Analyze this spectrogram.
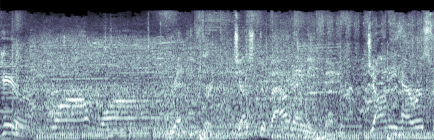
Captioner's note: horn sounds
